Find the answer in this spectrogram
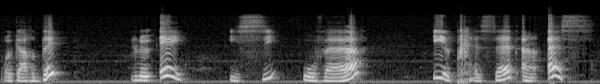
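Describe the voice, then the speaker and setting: A woman teacher explaining French spelling rules step by step, slowly stressing each example word. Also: medium pitch, big pitch swings, slight background noise. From Morocco. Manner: slow, deliberate explanation, stressing and stretching example words.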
